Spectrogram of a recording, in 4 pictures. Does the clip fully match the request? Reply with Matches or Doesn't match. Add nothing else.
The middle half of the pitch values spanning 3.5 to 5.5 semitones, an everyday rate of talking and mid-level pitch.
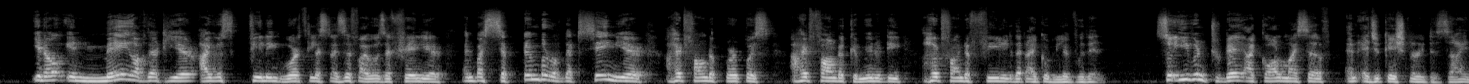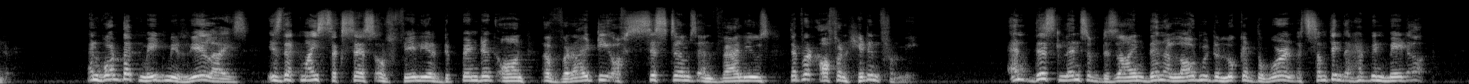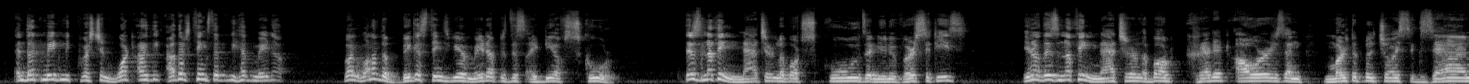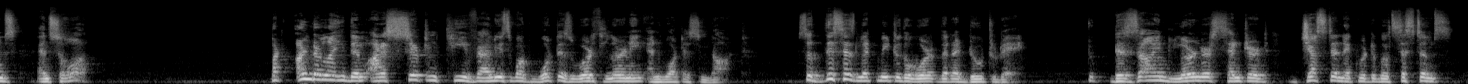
Doesn't match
